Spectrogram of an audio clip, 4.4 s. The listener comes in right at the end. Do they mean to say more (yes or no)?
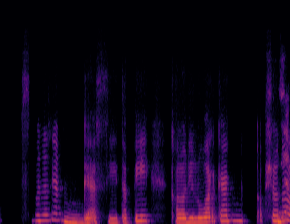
no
